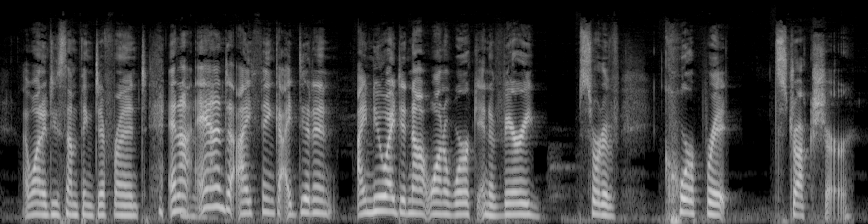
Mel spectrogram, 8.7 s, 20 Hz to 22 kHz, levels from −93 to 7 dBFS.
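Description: No technical faults are audible anywhere in the recording.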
